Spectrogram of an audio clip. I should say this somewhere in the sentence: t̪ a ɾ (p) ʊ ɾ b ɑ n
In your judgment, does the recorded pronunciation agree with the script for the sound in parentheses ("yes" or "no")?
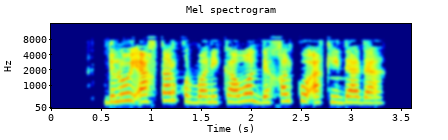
no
